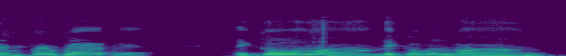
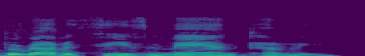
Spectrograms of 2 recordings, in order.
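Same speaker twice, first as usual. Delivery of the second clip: ordinary delivery, nothing marked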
